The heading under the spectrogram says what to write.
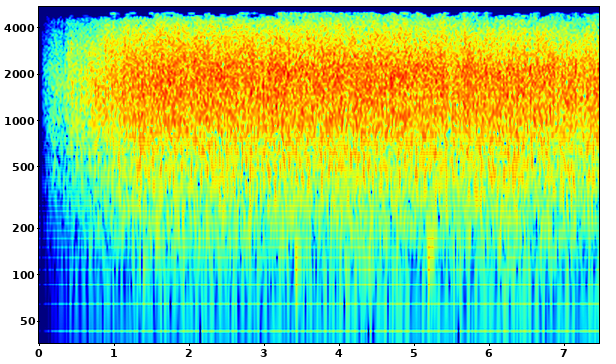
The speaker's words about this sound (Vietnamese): Xin quý vị, một tràng pháo tay thương yêu chào đón Ngài đã đến với chúng ta hôm nay.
